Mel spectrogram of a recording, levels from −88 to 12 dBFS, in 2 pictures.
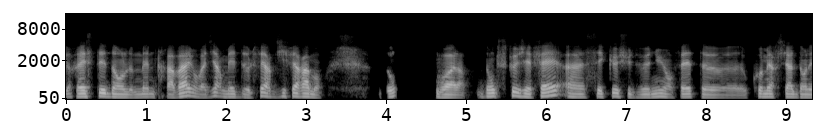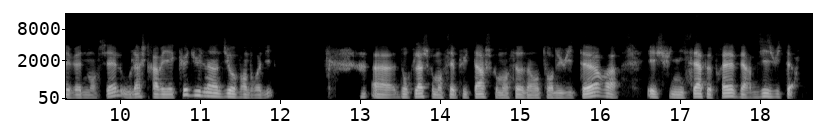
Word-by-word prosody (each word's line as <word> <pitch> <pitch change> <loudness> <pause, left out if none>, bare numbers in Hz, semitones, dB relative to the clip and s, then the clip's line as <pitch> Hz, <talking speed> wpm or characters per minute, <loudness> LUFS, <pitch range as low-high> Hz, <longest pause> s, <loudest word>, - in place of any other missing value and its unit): rester 130 +2 +3
dans 115 -3 +1
le 105 - -4
même 120 +2 -5
travail, 140 +8 +4
on - - -5
va 110 -1 -3
dire, 130 - -1
mais 120 0 -2
de 110 -1 -10
le - - -6
faire 145 -5 +2
différemment» 130 -3 +1 0.8
donc - - -1 0.5
voilà, 105 -2 +2
donc 135 +3 0
ce - - -15
que 165 -2 +1
j'ai 130 -3 +2
fait, 165 +6 +3
heu, 120 -3 0
c'est 130 -3 -1
que 140 -1 -1
je 130 - -11
suis 120 - -8
devenu, 110 +5 -3
en 110 -3 -7
fait, 120 +2 -1
heu, 100 -3 -4
commercial 125 -2 0
dans 110 - -1
l'événementiel, 105 - -3
où 115 -3 -8
là, 120 +2 -1
je - - -13
travaillais 110 -1 0
que 205 - 0
du 185 -3 -1
lundi 140 -5 +1
au 120 - +5
vendredi. 100 -3 -6 1.3
Heu 105 -1 +1
donc 115 -1 -4
là, 130 - +7
je 130 - -6
commençais 100 -3 -2
plus 110 - -9
tard. 120 +1 +4
Je - - -13
commençais 95 +2 -4
aux 100 -2 -1
alentours 95 +1 -3
de 95 - -4
8:00, 100 - +4
heu - - +2 0.4
et 120 - +2
je 110 - -6
finissais 105 0 -1
à 125 - +9
peu - - -1
près 140 +1 +5
vers 110 -4 0
18:00. 120 +2 -3
115 Hz, 205 wpm, -25 LUFS, 105-130 Hz, 1.3 s, à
